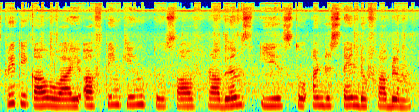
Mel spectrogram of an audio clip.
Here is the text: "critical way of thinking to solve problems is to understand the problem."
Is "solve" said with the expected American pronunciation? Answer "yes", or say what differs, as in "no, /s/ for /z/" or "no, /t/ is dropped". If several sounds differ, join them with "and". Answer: no, /f/ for /v/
